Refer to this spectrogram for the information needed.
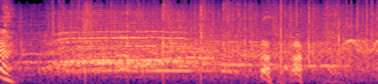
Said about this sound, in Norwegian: Jeg er alltid så fascinert av hvordan sånne lovsangsband tar imot applausen. Denne applausen er til dere!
